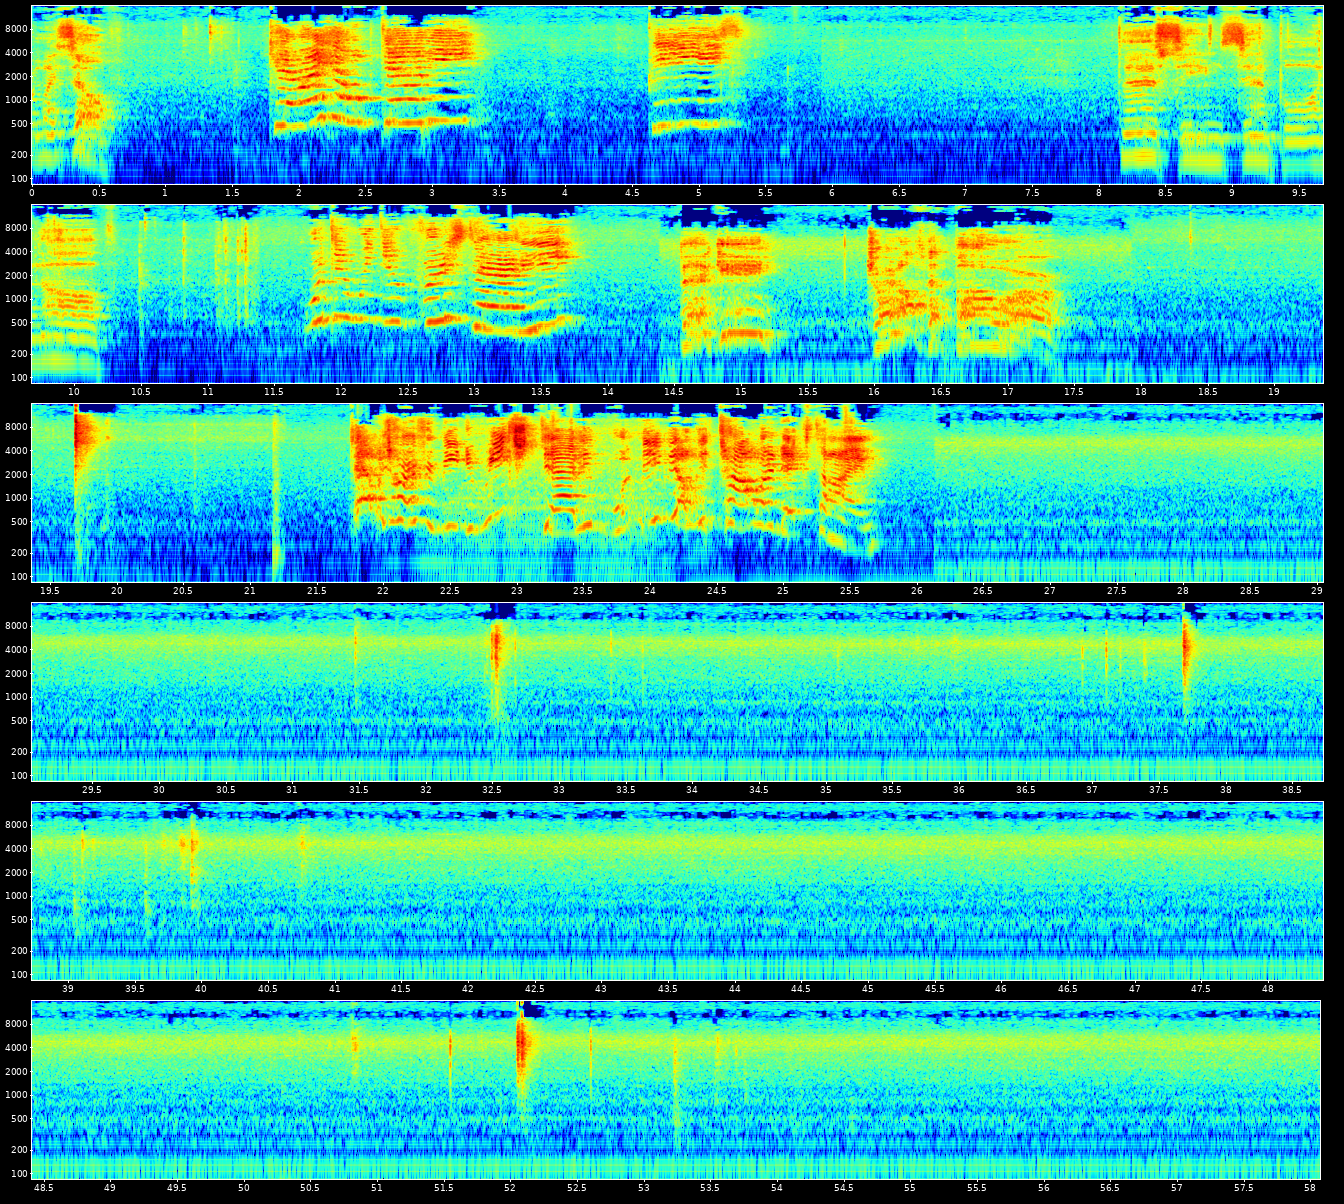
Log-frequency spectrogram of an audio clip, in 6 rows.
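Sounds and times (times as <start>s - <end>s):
low mechanical hum: 0.0s - 58.0s.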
